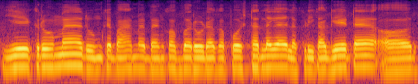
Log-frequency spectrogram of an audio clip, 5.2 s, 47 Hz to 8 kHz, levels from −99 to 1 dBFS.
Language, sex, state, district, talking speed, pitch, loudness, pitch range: Hindi, male, Chhattisgarh, Raipur, 230 wpm, 125 Hz, -13 LUFS, 120-135 Hz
